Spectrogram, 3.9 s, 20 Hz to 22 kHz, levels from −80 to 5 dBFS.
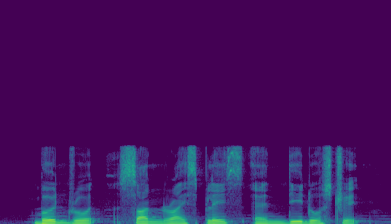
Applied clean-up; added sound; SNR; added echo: none; none; none; none.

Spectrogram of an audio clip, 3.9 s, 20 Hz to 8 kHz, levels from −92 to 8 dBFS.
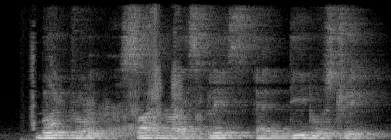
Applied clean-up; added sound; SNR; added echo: none; Zipper (clothing); 16 dB; reverberation time 0.9 s.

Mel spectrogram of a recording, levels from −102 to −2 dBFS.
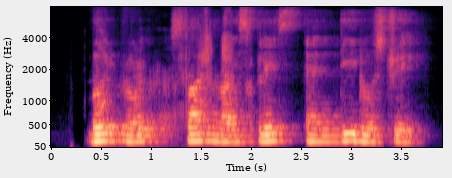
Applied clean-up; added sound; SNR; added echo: neural mask model DeepFilterNet 3.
